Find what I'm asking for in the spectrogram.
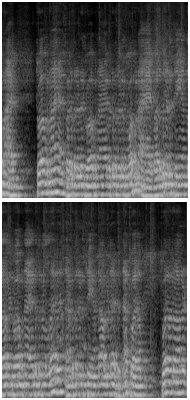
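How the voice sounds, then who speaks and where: A man's voice: mid-range voice, warm tone. A man from Tennessee calling an auction in a clipped chant of repeated numbers. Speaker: auctioneer contestant. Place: stockyard sale barn. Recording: echoey dull barn sound from far off.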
